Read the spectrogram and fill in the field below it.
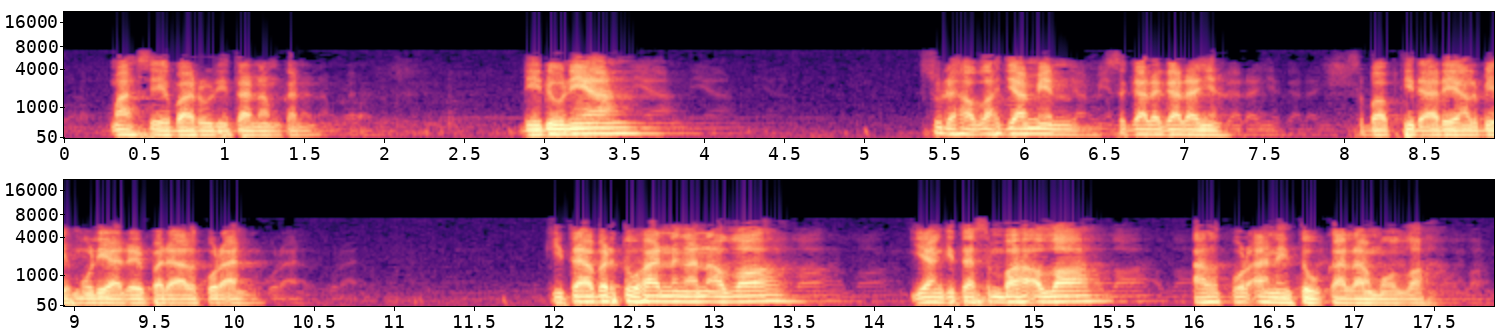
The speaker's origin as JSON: {"language": "Indonesian", "region": "Lampung", "country": "Indonesia", "tie": "born or raised there", "also_born_or_lived": "Palembang, Indonesia / Java / Middle East", "said": "Saya lahir di Palembang, besar di Lampung, lama seluruh Jawa, lama Timur Tengah, lama mengembara."}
